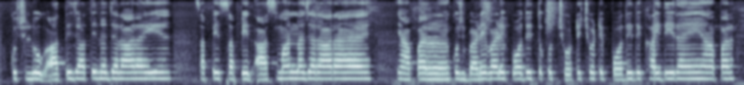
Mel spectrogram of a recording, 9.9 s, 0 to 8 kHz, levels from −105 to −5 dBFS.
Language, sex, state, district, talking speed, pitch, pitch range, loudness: Hindi, female, Chhattisgarh, Rajnandgaon, 185 wpm, 220 Hz, 215-225 Hz, -20 LUFS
